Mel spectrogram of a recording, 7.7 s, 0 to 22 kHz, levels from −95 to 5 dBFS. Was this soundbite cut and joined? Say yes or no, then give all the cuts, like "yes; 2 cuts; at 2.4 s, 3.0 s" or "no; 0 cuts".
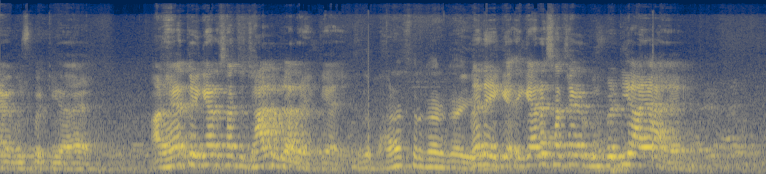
no; 0 cuts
